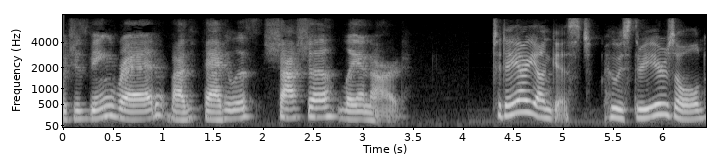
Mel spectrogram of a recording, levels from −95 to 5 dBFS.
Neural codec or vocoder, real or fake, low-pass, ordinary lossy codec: none; real; 7.2 kHz; MP3, 64 kbps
